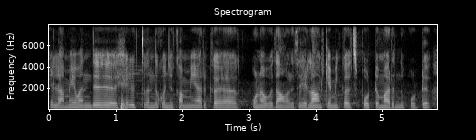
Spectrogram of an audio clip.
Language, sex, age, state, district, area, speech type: Tamil, female, 18-30, Tamil Nadu, Perambalur, rural, spontaneous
